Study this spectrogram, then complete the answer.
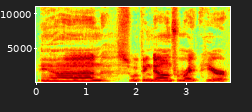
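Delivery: drawn-out swooping delivery; slow swooping drawl. Shown as a demonstration. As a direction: stretch the words like a brushstroke swooping down. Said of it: "Can you hear the swoop?".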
